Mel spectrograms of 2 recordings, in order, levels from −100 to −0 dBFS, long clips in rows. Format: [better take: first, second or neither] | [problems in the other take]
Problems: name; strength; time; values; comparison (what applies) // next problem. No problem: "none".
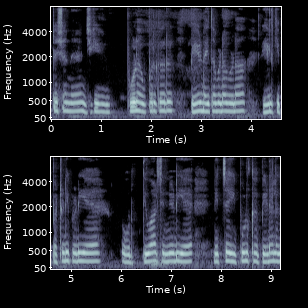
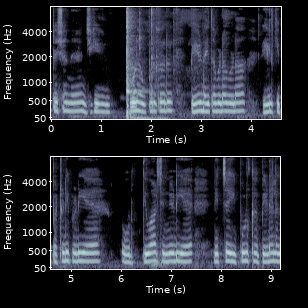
first | background sound (Thump, thud); 6 dB below the speech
